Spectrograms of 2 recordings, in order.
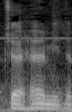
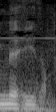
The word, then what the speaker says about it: هامدة: قريت شويه العربيه ج هامده ماشي ماهده جابك الله سمعتيها ماشي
